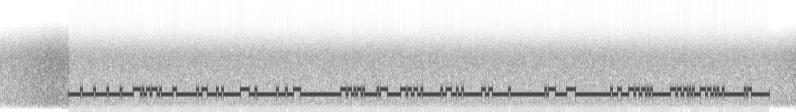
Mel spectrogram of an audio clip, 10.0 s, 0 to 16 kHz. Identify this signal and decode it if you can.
RTTY (45.45 baud, 170 Hz shift), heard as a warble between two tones, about 680 Hz centre. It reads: VA5KO DE PA8ETU R R FB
